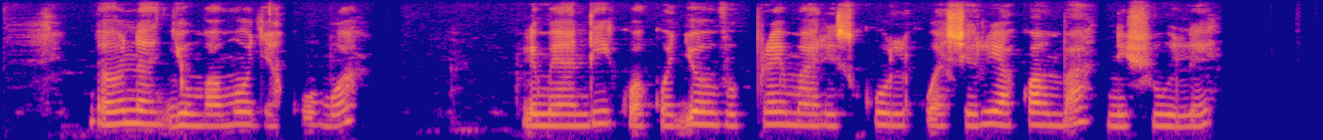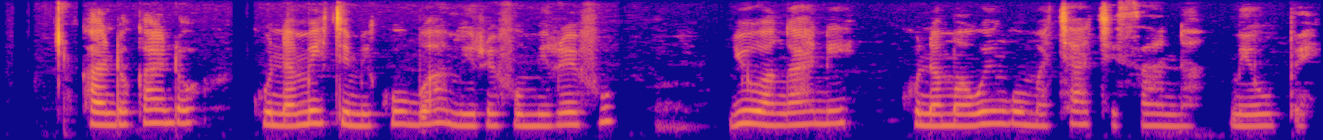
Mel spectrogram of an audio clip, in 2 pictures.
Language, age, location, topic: Swahili, 18-24, Mombasa, education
